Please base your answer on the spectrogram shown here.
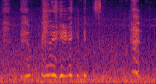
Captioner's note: sobbing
